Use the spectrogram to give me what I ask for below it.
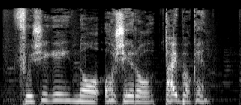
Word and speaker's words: Fushigi no Oshiro Daiboken: Fushigo. Nej, vi måste uttala det rätt. Också. Fushigi no Oshiro Daiboken.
